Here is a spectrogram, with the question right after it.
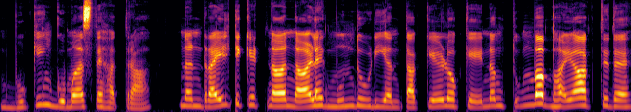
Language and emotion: Kannada, fearful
